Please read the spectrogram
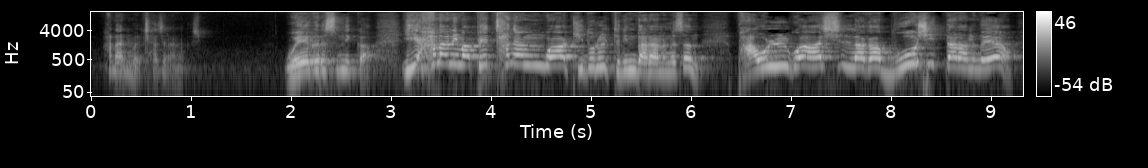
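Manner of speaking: usual speaking voice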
